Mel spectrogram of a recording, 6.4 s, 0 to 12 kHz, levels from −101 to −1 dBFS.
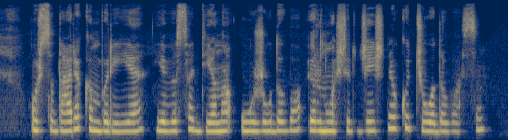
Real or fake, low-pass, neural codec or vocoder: real; 10.8 kHz; none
